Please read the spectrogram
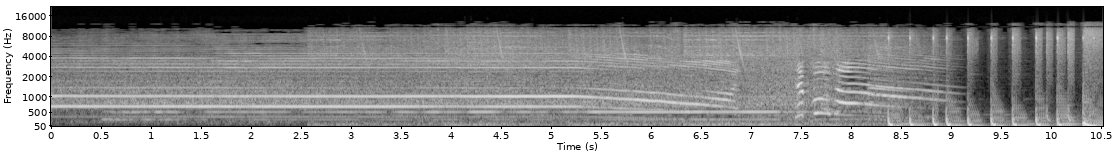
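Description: A football commentator's long drawn-out goal cry, one note held for several seconds that falls away about seven seconds in. Near the end, music with a heavy pounding beat cuts in.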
